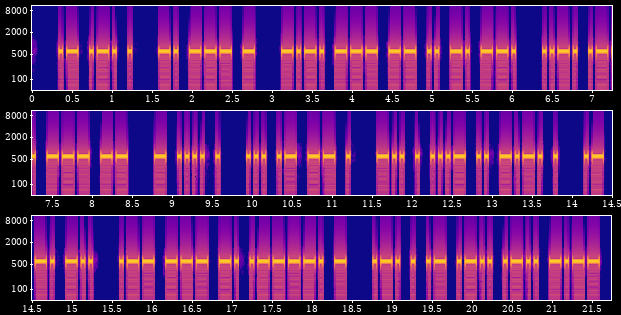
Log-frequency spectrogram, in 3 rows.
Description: Morse code, heard as a keyed tone, about 25 wpm, 600 Hz. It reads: ARE NOT COMING FROM THE SAME DEVICE AND WON'T REALLY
